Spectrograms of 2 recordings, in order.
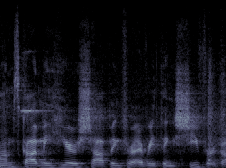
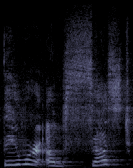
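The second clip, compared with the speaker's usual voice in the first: surprised; 10 semitones higher, slower than usual. Acted. Disbelief at friend's modesty.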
